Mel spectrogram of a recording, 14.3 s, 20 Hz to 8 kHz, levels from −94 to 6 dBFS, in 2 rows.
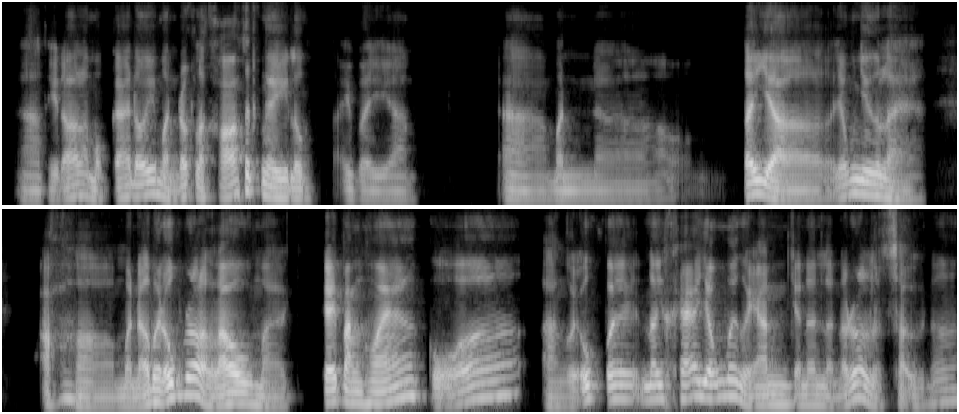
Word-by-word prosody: À, 85 0 -10
thì 90 - -10
đó 120 - -3
là 125 - -5
một - - -7
cái 105 +3 -2
đối 120 +1 +1
với 145 - +2
mình 135 - -3
rất - - -2
là - - -1
khó - - 0
thích - - -2
nghi 100 -1 +2
luôn, 100 -1 -3 0.2
tại 95 - -26
vì, 85 -1 -10
à, 85 -1 -12 0.7
à, 85 -2 -8
mình, 85 -1 -8
ờ, 85 0 -16 0.7
tới 130 +3 +6
giờ, 85 -2 +2
giống 120 +6 -1
như 135 -4 +4
là, 85 -6 -4 0.5
ờ, - - -4 0.5
mình 90 0 -3
ở - - +3
bên 135 -2 +5
Úc 175 +5 +5
rất 205 - +6
là - - +7
lâu 115 -1 +6
mà 90 -4 -5 0.3
cái 130 +1 +8
văn 120 -3 +3
hóa 130 +10 +2
của, 170 +1 -1 0.3
à, 90 -2 -8
người 90 0 -7
Úc 155 +1 0
với 155 +1 +1
nó 155 +1 +1
khá 160 +3 +1
giống 180 -1 +2
với 190 - +2
người 100 - 0
Anh, 105 +1 0
cho 100 - -5
nên 105 0 -4
là 95 - -5
nó - - -5
rất - - +3
là - - -1
lịch - - -8
sự, 95 - -7
nó, 130 +5 -11
105 Hz, 245 wpm, -21 LUFS, 85-135 Hz, 0.7 s, cái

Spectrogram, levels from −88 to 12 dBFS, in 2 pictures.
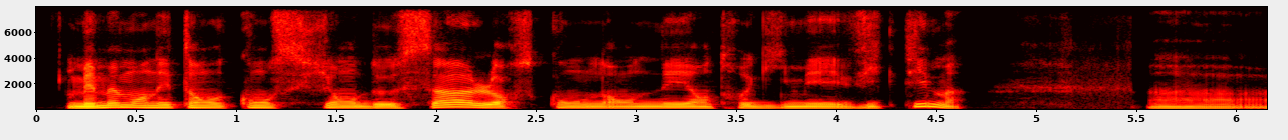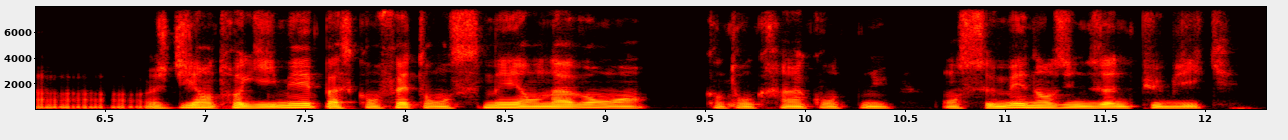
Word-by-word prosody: mais 115 +1 +7
même 160 +4 +5
en 145 -2 +2
étant 125 -1 +1
conscient 120 0 -2
de 115 0 +2
ça, 165 +11 +2
lorsqu'on 120 -3 0
en 110 -1 -1
est 115 0 +2
entre 105 0 -3
guillemets 100 -1 0
«victime», 115 - -2 0.9
heu, - - -6 1.1
je 100 -2 -3
dis 130 +4 +2
entre 125 0 +3
guillemets 125 +6 +4
parce 110 -6 0
qu'en 115 0 -4
fait 120 +3 +1
on 105 -2 0
se 110 +5 -4
met 125 0 +4
en 110 -1 +3
avant, 115 0 +2
hein, 100 - -10 0.3
quand 105 -2 -8
on 105 - 0
crée 105 +3 -5
un 105 - 0
contenu, 105 -2 -5 0.2
on 110 - -4
se 105 - -3
met 135 +7 +5
dans 130 -1 +3
une 120 -1 +1
zone 110 -2 +2
publique. 110 -2 -3
115 Hz, 190 wpm, -23 LUFS, 105-125 Hz, 1.1 s, mais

